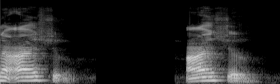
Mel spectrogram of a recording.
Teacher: Shimnya terdengar berangin dan ro pun terdengar.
